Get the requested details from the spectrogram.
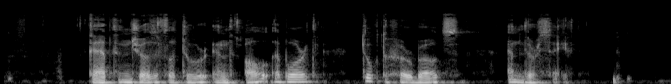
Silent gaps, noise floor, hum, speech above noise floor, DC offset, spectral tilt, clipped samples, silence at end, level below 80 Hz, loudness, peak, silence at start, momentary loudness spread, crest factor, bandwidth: none; -56 dBFS; none; 36 dB; under 0.1%; -6 dB/octave; under 0.1%; 0.5 s; -32 dBFS; -22 LUFS; -2 dBFS; 0.1 s; 19 LU; 22 dB; 11.5 kHz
